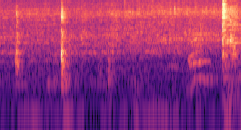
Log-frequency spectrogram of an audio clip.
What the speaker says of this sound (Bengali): লঙ্কার গুঁড়ো দিয়ে ভালো করে কষিয়ে নিচ্ছি মশলাটা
